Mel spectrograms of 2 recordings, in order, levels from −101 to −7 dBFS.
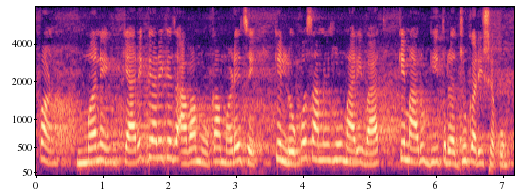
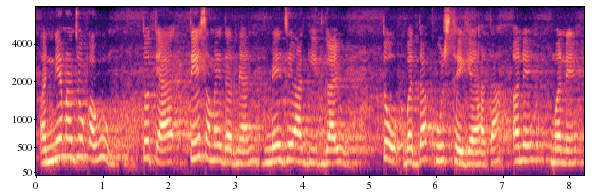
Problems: constant background noise, echo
